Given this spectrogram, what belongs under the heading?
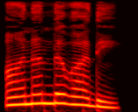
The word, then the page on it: ಆನಂದವಾದಿ: Kannada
